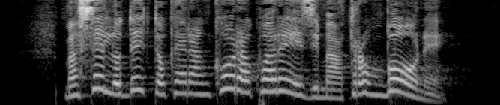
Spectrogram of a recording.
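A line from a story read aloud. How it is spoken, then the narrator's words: Shout. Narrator (Italian): gridò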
